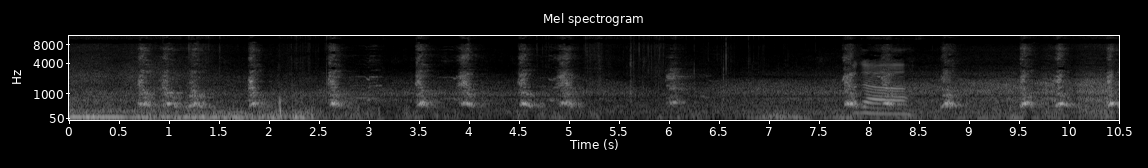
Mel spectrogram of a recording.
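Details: Jindo dog in Korea barking in a steady series of short yaps roughly every half second, with a man's voice calling and a brief whine-like sound partway through.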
